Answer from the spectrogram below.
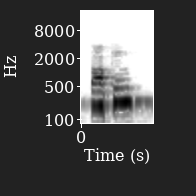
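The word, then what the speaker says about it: talking: अब बात करना किसके माने हुआ, टॉकिंग। टॉक मतलब बात करना, तो यल, इसमें यल साइलेंट रहता है, तो टॉकिंग, whom बाज ही टॉकिंग।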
